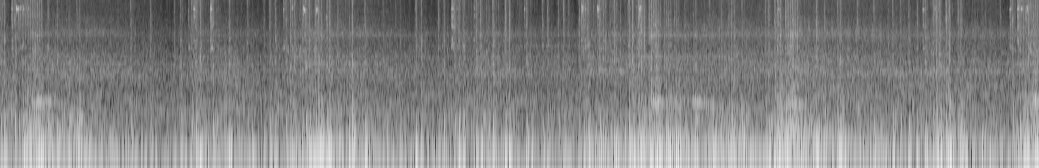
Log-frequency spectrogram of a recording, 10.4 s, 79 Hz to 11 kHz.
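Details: Nissan 200SX 1.8 turbo two weeks after an engine rebuild. It idles with an uneven, lumpy beat, then rises and falls through several quick throttle blips, running rough at idle.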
